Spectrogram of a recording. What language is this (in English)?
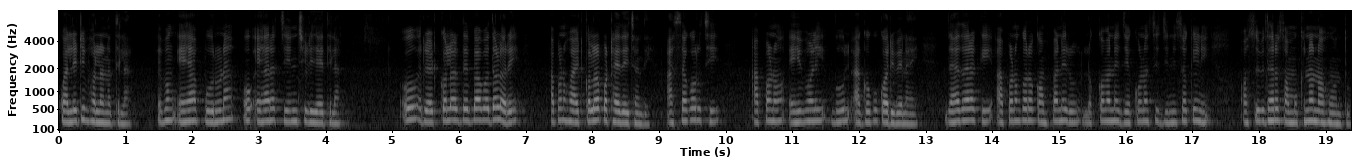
Odia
